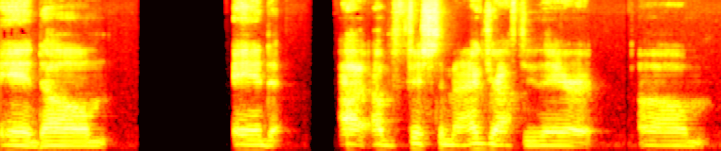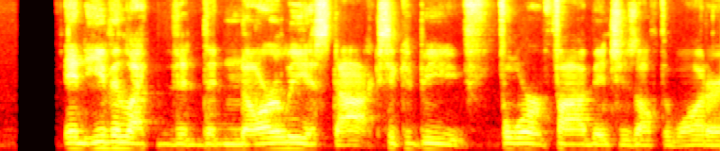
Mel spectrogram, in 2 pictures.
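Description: Fairly low in pitch and fairly slow, the man talks with an American accent in a monotone, flat intonation. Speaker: bait builder and tournament angler. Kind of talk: casual chat. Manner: halting, many repeated words and fillers.

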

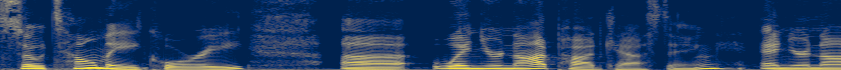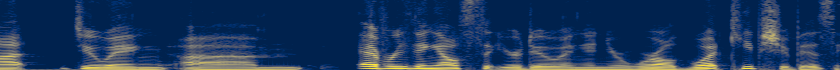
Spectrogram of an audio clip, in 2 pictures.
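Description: A woman with an American accent speaks slowly-ish, at a fairly low pitch with ordinary pitch variation, in a very clean recording with a silent background. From New Jersey. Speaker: podcast host. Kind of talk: interview conversation, casual.

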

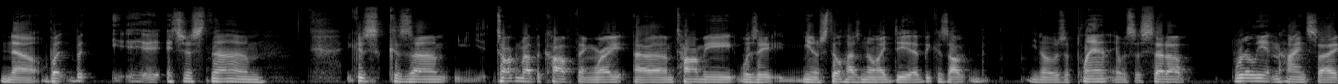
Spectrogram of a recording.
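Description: On a very clean recording with a silent background, a man with an American accent uses a normal speaking voice at medium pitch, with fairly even intonation and a fairly slow pace. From New York, the Bronx. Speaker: TV aftershow host. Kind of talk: casual TV recap chat.

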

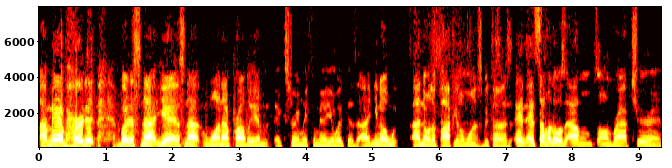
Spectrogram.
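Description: With a plain, everyday voice, a man speaks in an American accent at a medium pitch and a fairly quick pace, with ordinary pitch variation and a dry, close sound with no echo. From US South, New Orleans, Louisiana. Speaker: singer-songwriter and army veteran. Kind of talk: casual interview.

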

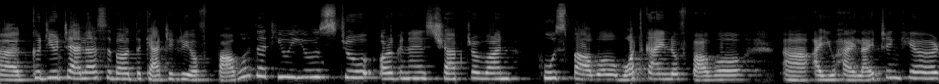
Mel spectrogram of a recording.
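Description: Moderate pace with ordinary pitch variation and hardly any pauses. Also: woman, high pitch for a woman. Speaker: podcast host and professor. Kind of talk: interview.

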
